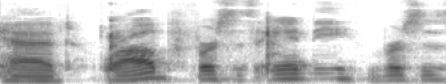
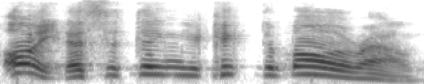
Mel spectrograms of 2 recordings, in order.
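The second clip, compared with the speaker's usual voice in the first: jokey put-on English accent, higher and louder; 9 semitones higher, 5 dB louder than usual. Podcast host mocking London football fans, in a hammed-up English accent. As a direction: ham up a cheeky English bloke. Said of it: "that's my English accent".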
